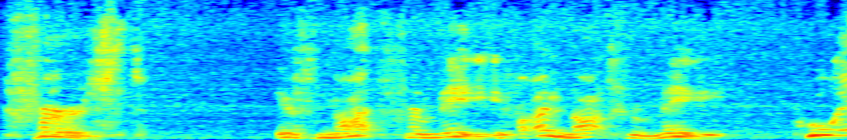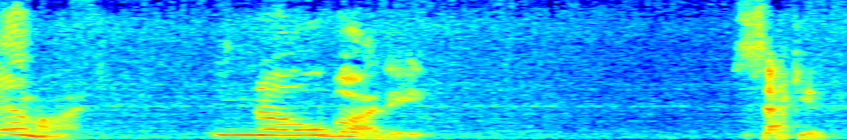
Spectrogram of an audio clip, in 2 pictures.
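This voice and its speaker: A man giving a dramatic, preachy reading with emphatic pauses, like a sermon. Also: high-pitched, a little hiss or hum, rough recording. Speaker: sketch performer. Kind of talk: dramatic reading of a soap label, declaimed like a sermon. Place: shower, per the page.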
